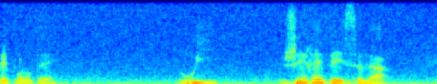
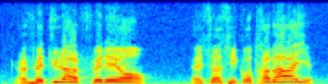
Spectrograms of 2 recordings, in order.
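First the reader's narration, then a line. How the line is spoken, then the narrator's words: Shouting. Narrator (French): cria-t-il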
